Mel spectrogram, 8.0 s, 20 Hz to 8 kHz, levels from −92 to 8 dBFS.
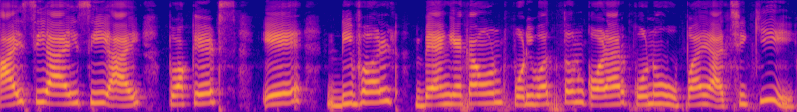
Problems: none marked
